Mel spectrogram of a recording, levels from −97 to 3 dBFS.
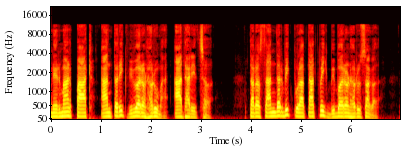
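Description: No technical faults can be heard anywhere in this recording.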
